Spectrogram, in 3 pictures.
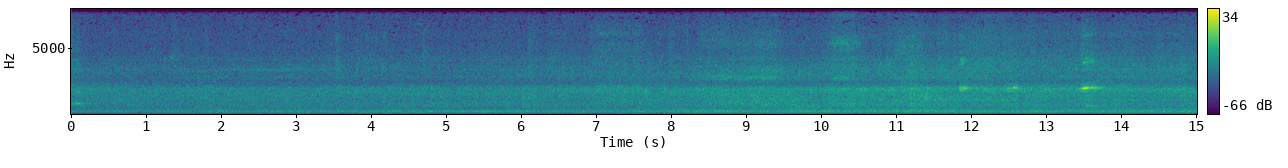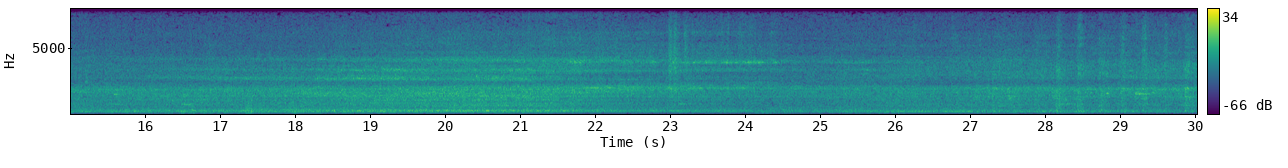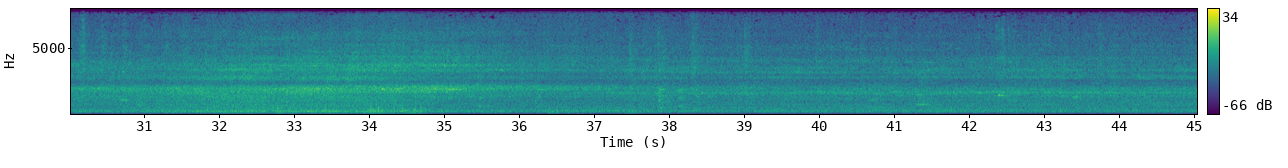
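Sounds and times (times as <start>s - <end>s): freight wagons rumbling on rails: 3.5s - 45.0s
faint high wheel squeals: 13.4s - 13.8s, 21.4s - 24.7s.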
